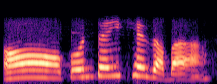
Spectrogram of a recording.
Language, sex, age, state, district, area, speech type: Assamese, female, 45-60, Assam, Tinsukia, rural, conversation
